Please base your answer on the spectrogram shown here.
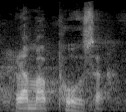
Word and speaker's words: Ramaphosa: Your Excellency, my brother President Cyril Ramaphosa. He just explained to me that the correct pronunciation is not what everybody else has been saying it is. Ramaphosa.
